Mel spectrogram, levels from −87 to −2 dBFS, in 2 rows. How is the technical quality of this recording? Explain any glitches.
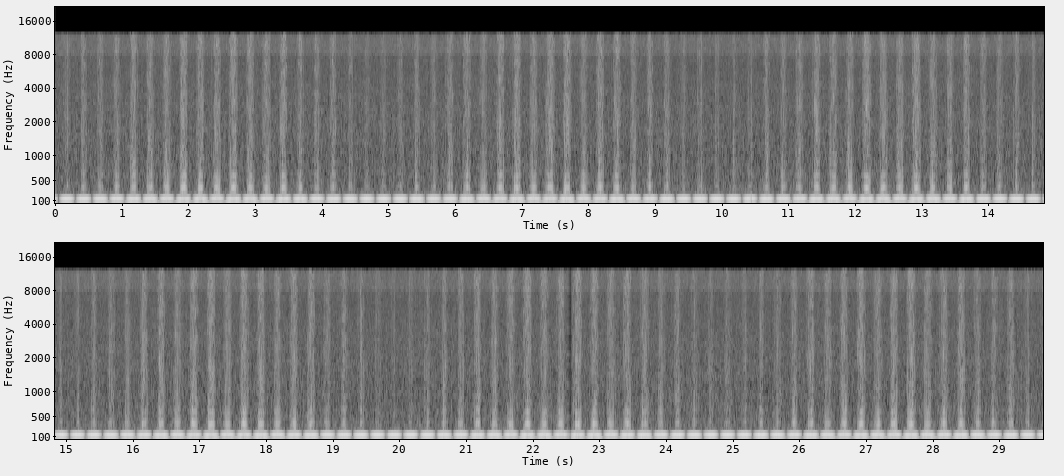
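The recording has two problems: a wraparound distortion on loud peaks throughout, and two brief dropouts patched over by the call's concealment.

Integer overflow runs the whole way through. Peaks pushed about 3 dB past the limit wrap to the opposite sign instead of clipping, so a small share of loud moments crack violently.

Short concealed packet loss hits at 10.41 to 10.45 s and 22.53 to 22.59 s. Audio arrived late, and the receiver extended the previous sound, leaving a quick smear or wobble.

It came through a call codec, with the top end rolled off above 12 kHz.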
